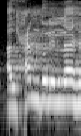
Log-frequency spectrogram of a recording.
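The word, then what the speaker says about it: الحمد لله: আপনি পড়ছেন আল্লাহু আকবার আলহামদুলিল্লাহি রাব্বিল আলামিন এইতো আপনি পড়ছেন আলহামদুলিল্লাহ শব্দটা কি আলহামদুলিল্লাহ এই হা এর মাখরাজ কোথায় হা এর মাখরাজ কোথায় বলেন একজন কণ্ঠনালীর মাঝখান থেকে এখান থেকে আপনি উচ্চারণ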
